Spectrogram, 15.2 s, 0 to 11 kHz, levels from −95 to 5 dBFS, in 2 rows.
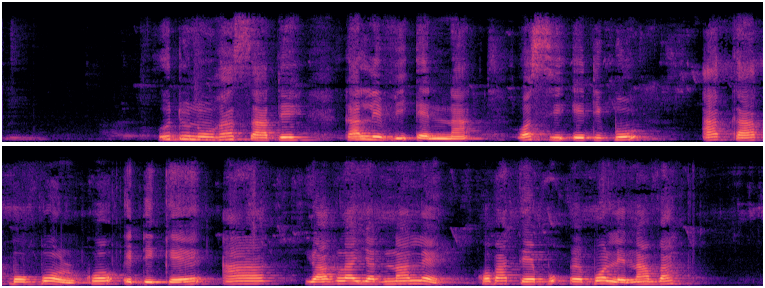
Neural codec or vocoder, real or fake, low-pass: none; real; 9.9 kHz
